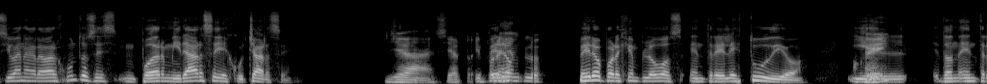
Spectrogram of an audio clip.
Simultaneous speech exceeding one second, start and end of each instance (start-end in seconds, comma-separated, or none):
none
